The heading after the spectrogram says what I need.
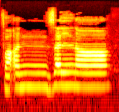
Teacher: نون پر ہمارے پاس حرف مدہ موجود ہے، اسے ہم کھینچیں گے ایک الف کے برابر · فَأَنزَلْنَا نون ساکن ہے، یہاں پر ہم غنہ کریں گے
